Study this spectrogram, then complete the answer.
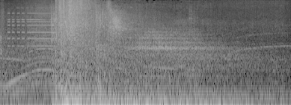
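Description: A loud crash booms and rumbles.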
